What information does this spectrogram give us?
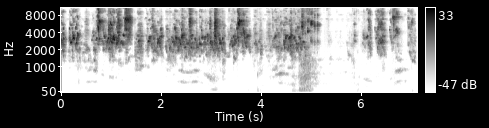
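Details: A lutino Fischer's lovebird chatters in dense bursts of shrill, scratchy squeaks and chirps, broken by one short noisy thump and a brief pause before more chattering.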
